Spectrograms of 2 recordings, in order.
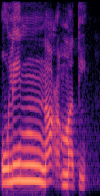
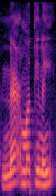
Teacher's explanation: اسی طرح اولی النعمتی، نعمتی زبر کے ساتھ، زبر جو ہے وہ مجہول کی طرف نہ جائے، نعمتی نہیں، اولی النعمتی، اس انداز پر آپ ادائیگی کریں گے.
